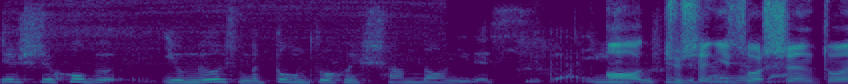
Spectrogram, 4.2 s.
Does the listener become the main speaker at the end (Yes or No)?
Yes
